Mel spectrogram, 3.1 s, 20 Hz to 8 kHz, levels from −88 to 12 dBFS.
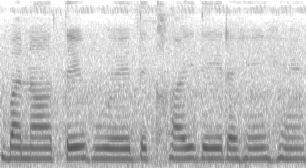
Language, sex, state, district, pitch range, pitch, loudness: Hindi, female, Bihar, Bhagalpur, 190-195 Hz, 190 Hz, -31 LUFS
